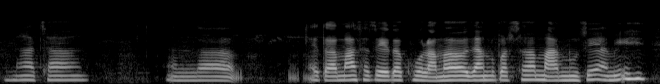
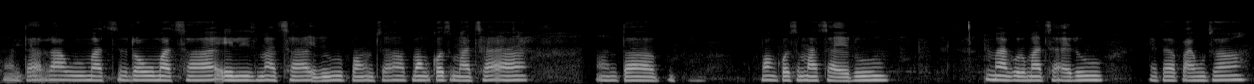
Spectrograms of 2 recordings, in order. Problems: continuous background conversations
